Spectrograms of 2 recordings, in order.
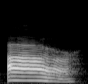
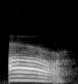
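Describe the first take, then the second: Both takes have the same delivery.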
